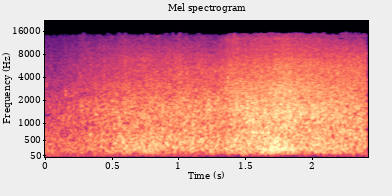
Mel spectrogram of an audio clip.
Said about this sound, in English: he wasn't hearing chords, he was hearing the noise of the sea, or something of the sort.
